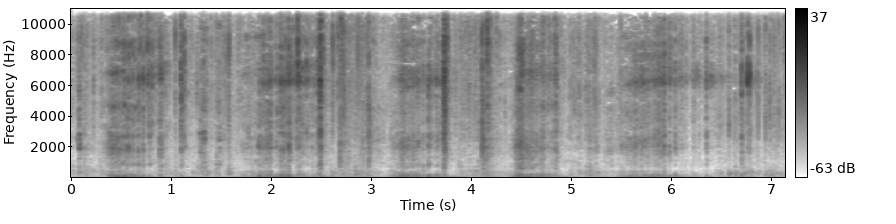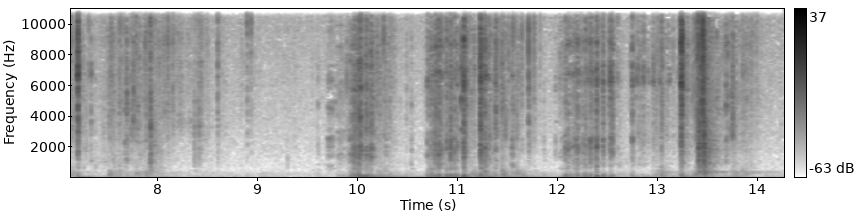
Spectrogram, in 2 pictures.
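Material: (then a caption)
Soap. A metal blade scrapes along the carved edge of a solid green bar of soap held in a hand, shaving curls off the corner. Repeated crunchy, tearing scrapes carry a soft low body and a bright, crackly edge. A quieter lull comes around the middle before the shaving strokes pick up again.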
